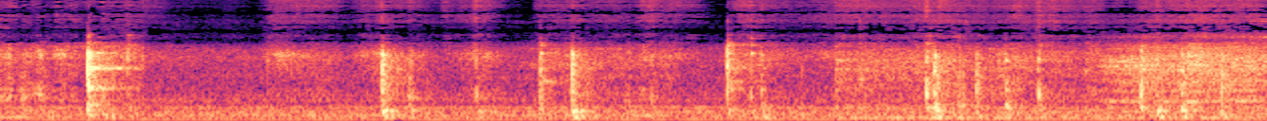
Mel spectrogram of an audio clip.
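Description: Semolina (rava) being stirred while it roasts in a dry pan, no oil, for Goan baath cake: a spoon scrapes and taps the pan in an irregular rhythm with occasional sharper knocks, close and steady, with no talking.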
